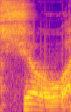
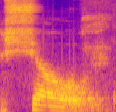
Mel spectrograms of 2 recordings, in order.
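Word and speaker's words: shew: And that word is pronounced show. I know it looks like shoe, but if you look it up in the English dictionary, it's pronounced show.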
